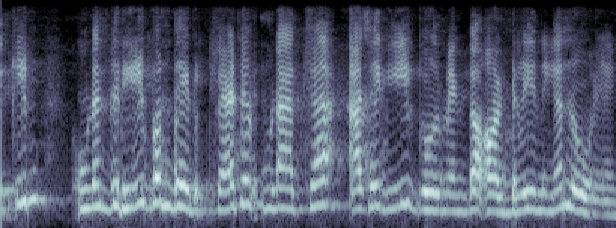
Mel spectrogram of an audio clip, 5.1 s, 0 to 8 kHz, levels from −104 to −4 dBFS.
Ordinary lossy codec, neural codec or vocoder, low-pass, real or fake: Opus, 64 kbps; codec, 24 kHz, 1.5 kbps, HILCodec; 7.2 kHz; fake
